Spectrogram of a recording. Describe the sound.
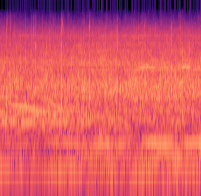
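An audience applauds at a church gathering. The clapping is steady, dense and continuous for about two seconds, with no voices standing out.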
